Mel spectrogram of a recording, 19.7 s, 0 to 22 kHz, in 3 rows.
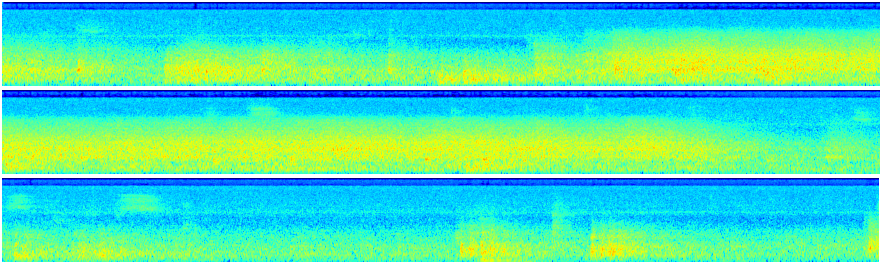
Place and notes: Fireworks are heard from around the Fuqun Gardens community, as midnight approaches. Through the windows, Thello can be heard complaining about having her surgical site cleaned. Recorded from the front porch. Stereo mics (Audiotalaia-Primo ECM 172), recorded via Olympus LS-10.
